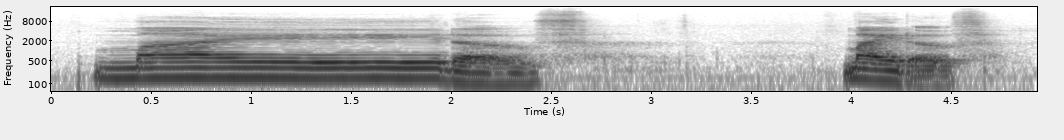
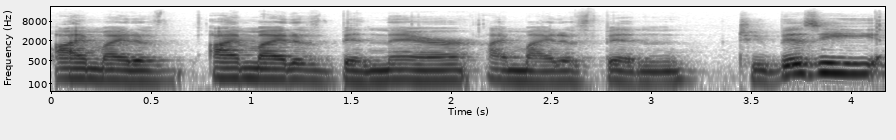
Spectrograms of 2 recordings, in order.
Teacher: Because we have the T at the end, when we drop that H and we go to the vowel sound, might have, of, this A vowel becomes more of a schwa. And so my T linking to the schwa becomes a flap.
